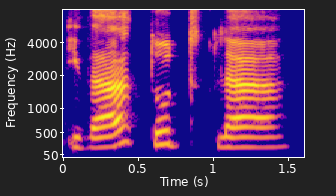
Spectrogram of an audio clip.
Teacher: دوسرے والا جو تا ہے اس پہ قلقلہ نہیں کرنا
